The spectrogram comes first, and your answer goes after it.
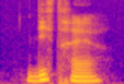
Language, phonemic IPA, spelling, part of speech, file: French, /dis.tʁɛʁ/, distraire, verb, Fr-distraire.ogg
- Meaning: to distract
